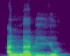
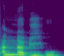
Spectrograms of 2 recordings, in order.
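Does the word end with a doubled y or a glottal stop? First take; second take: doubled y; glottal stop. First: The word ends with a doubled y sound. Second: The word ends with a glottal stop sound. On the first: "bitasdidil ya" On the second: "bila hamzah"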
